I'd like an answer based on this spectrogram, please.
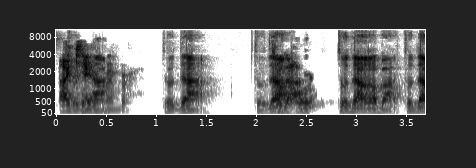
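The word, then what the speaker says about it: תודה: Todah.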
